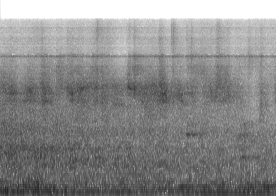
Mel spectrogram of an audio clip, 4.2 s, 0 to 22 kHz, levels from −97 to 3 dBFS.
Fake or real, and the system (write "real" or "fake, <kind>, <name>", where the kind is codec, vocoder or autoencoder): fake, autoencoder, DAC-VAE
